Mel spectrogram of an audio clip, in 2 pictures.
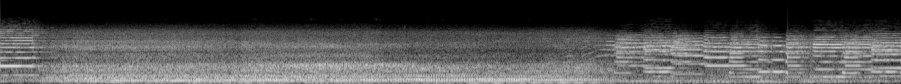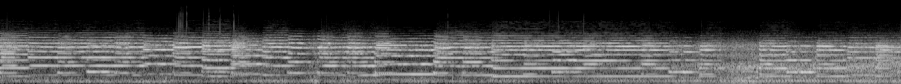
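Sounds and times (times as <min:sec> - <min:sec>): air horn playing a melody: 0:00.0 - 0:00.5, 0:06.0 - 0:18.0.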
